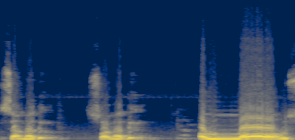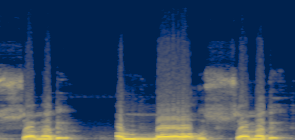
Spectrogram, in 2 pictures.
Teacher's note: اللہ، اور یہ الف اور لام سائلنٹ ہے، صاد پہ زبر سا، ما کو دام میں مد، سمد، اور یہاں پر رکنے کی وجہ سے دال ساکن ہو گیا ہے تو قلقلہ ہوگا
